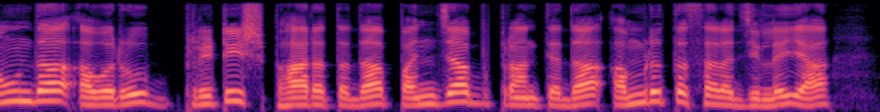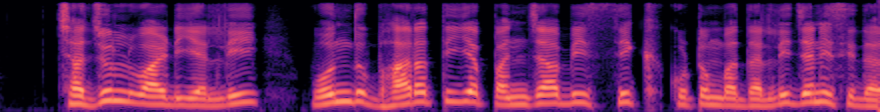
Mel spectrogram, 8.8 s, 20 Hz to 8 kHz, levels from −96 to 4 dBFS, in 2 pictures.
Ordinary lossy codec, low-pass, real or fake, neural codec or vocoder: none; 7.2 kHz; real; none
